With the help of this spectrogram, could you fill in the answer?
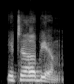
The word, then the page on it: ytterbium: Indian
